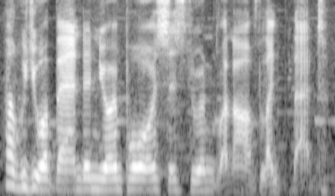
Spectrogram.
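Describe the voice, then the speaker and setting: A man voicing a stern old woman elder who scolds and lectures in a gruff way in a video game. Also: a little high, moderate pace, soft background music, lightly acted. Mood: scolding.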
